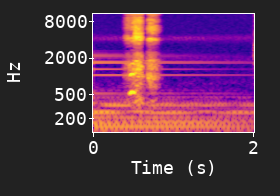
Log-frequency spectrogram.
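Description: A girl's short, breathy gasp, two quick breaths about half a second in.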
